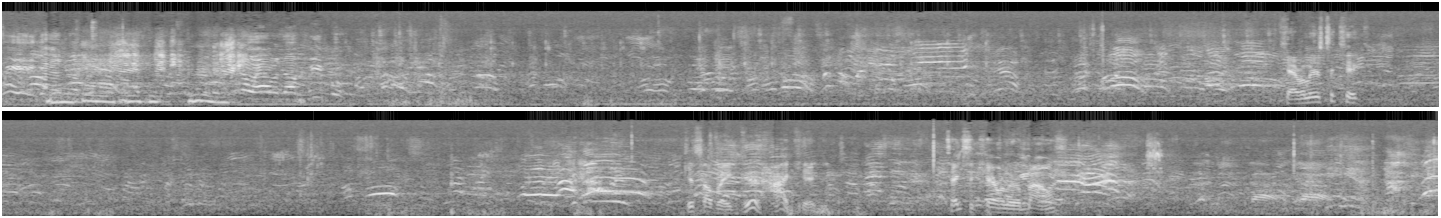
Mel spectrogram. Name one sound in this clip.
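Young men shout and cheer nearby outdoors.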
